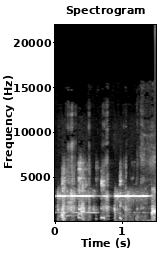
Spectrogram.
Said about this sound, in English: Hit the bell.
